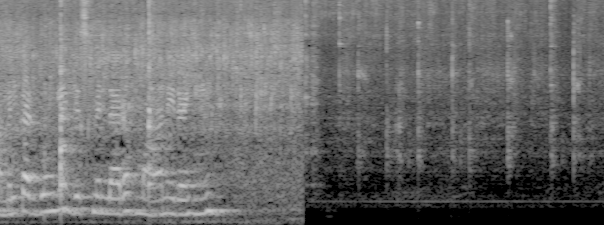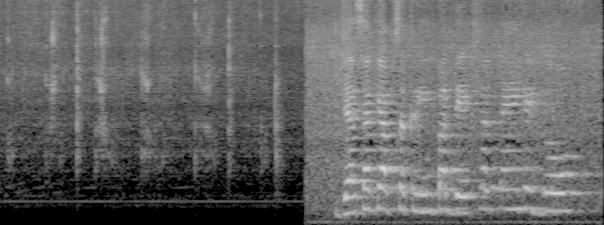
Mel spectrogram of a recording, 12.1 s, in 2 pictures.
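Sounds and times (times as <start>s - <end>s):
spoon stirring in oil: 0.0s - 9.1s
chicken deep-frying in oil: 0.0s - 12.0s.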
